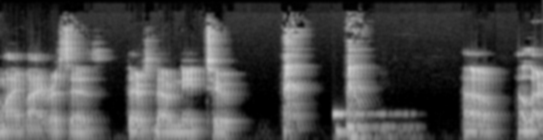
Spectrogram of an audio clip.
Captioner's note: cough cough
